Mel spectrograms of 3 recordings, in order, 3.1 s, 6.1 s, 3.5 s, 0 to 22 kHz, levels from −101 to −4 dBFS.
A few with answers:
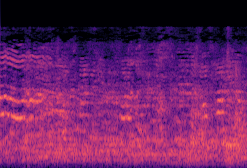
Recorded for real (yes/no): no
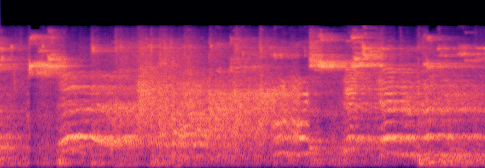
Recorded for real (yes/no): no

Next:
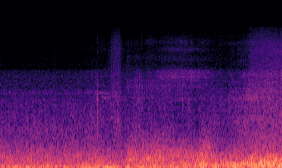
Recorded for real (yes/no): yes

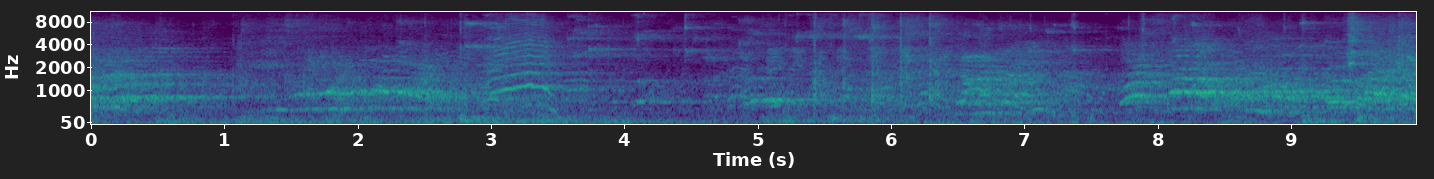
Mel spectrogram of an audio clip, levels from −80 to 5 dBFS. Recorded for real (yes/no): no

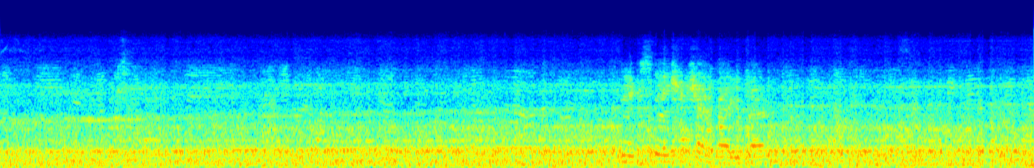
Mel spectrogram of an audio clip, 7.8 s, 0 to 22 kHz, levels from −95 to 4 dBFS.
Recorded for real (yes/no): yes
